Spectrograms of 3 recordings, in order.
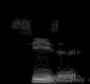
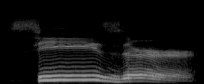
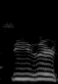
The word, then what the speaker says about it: Siser: past, the first lesson is how to properly pronounce Siser. So say it with me, Siser. That's right, you did it, congratulations. Tell your friends, let us know that is not Siser, Siser, Siser, all the other versions.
